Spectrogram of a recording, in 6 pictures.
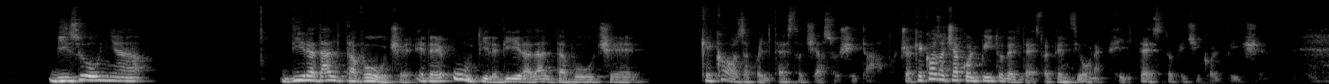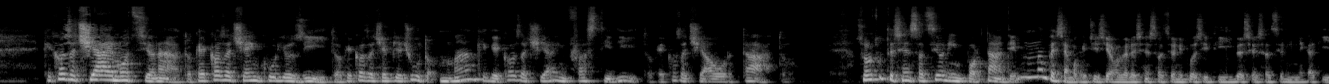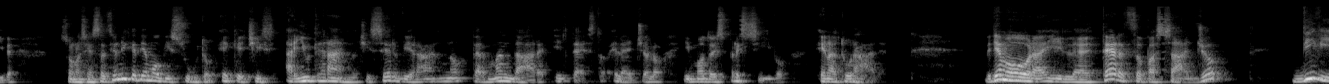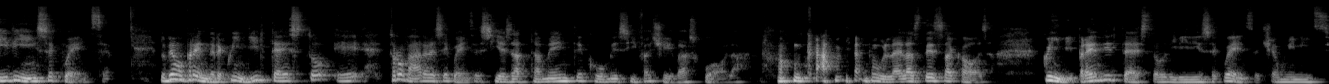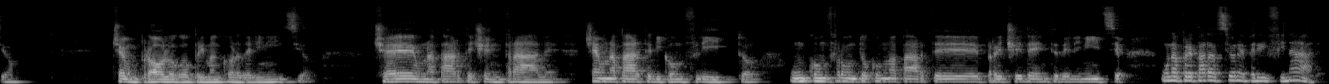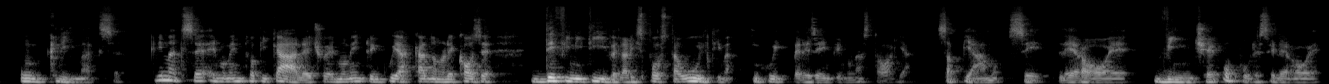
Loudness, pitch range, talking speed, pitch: -26 LUFS, 115-155 Hz, 150 wpm, 130 Hz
